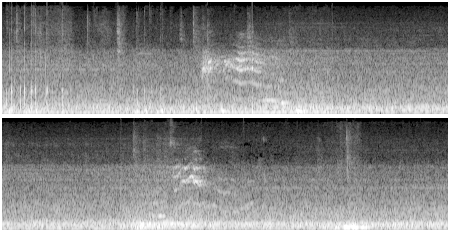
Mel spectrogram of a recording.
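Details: Pet cat Kotaro meows as if telling something: a short bending meow early on, low rumbling background, then a second brief wavering meow several seconds later, with soft clicks and thuds around it.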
